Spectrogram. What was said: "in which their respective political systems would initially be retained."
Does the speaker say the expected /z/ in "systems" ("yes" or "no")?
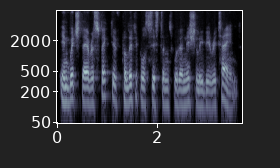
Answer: yes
